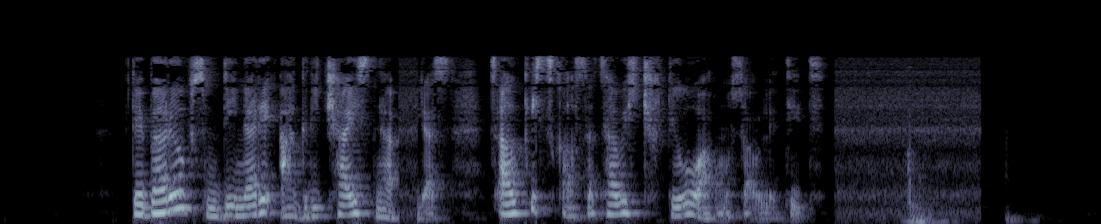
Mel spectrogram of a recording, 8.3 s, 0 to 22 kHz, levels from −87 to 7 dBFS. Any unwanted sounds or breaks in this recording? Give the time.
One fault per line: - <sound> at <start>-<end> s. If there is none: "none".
- dropout at 3.0-3.1 s
- thud at 6.8-7.2 s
